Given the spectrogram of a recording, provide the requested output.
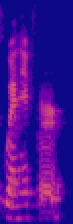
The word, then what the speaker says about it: Gwenhifer: to have it easier German way of um pronouncing it as quenifer so that's how she how she got her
